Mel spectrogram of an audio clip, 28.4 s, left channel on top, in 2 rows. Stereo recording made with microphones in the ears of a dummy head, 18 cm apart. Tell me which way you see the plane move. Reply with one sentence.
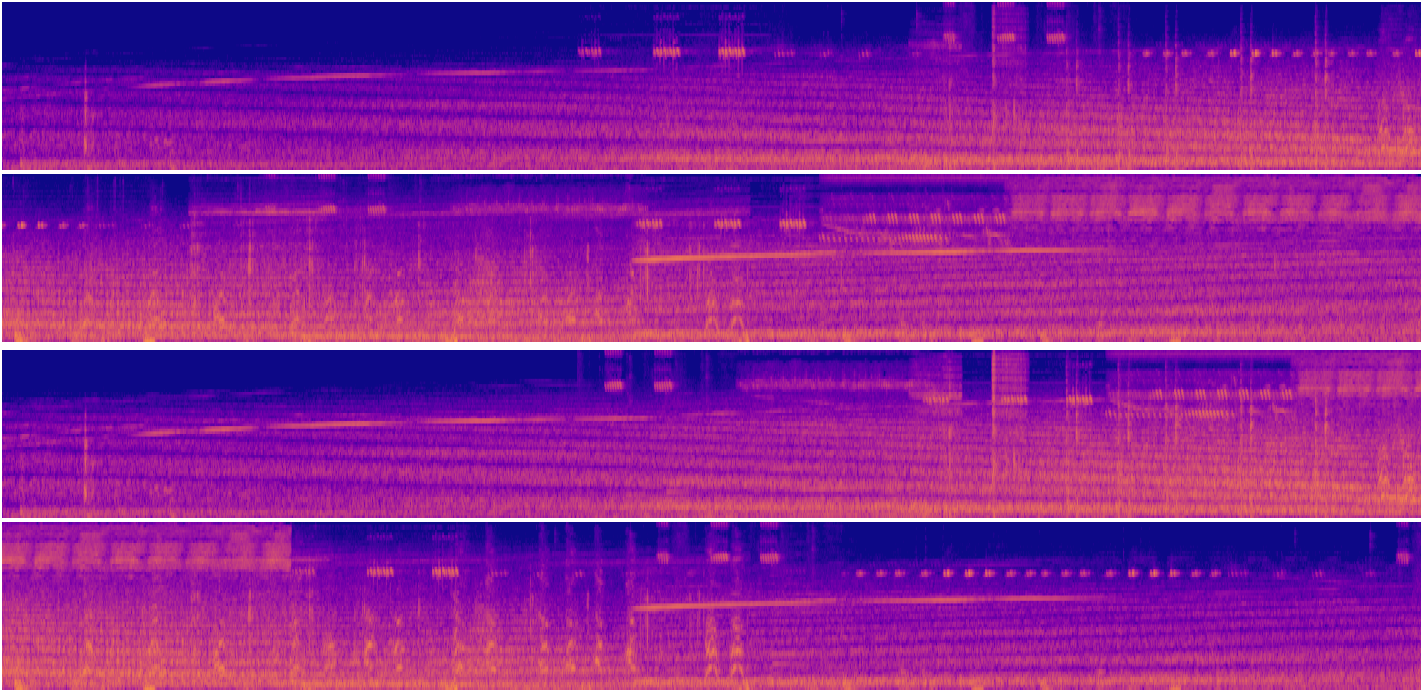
In this clip you hear the plane move from right to left.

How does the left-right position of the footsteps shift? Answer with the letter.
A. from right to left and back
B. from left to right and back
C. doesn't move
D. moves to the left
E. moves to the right
D.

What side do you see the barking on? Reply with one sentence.
You can hear the barking on the right.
